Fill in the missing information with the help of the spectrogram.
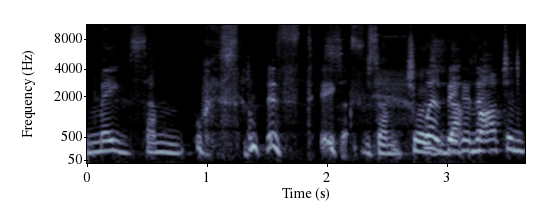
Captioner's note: laughs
